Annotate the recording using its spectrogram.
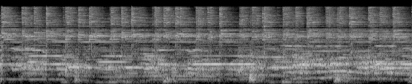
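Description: Kirtan music: small brass hand cymbals (kartal) clashing in a fast, steady rhythm over a held melody line and low drum strokes.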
